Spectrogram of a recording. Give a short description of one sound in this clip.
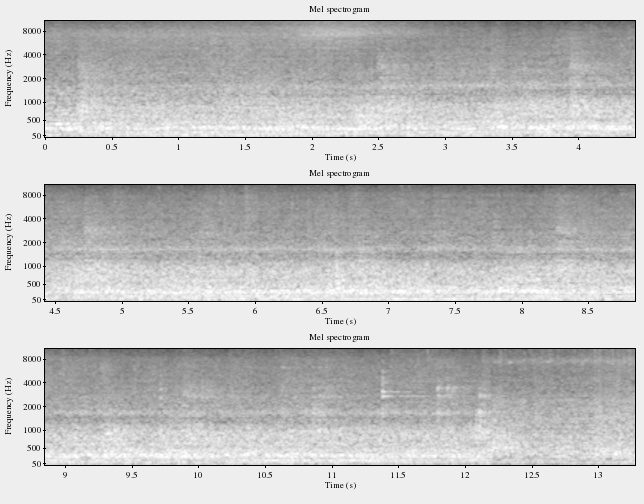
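A mixer churns dough with a steady mechanical hum.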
